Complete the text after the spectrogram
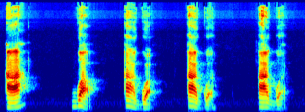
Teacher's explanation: Parece que você faz dois esforços com a sua boca, ok? E um desses esforços tem uma semivogal, que é o U, e uma outra vogal, que é o a.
